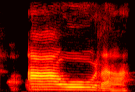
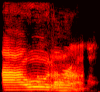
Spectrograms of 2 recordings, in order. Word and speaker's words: ahora: Ahora, ahora, ahora, ahora. Ahora. And you don't really need to, well, you need to know when you read that it's spelled with an H, but of course you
